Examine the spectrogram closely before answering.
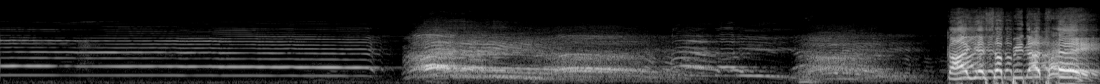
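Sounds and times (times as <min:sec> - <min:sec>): crowd shouting slogan: 0:04.0 - 0:09.7.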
